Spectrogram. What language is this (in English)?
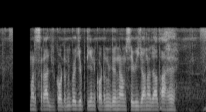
Hindi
